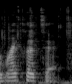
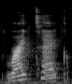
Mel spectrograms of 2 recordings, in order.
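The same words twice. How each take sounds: First: Ricotech said as "RYE-kuh-tek"; three-syllable pronunciation. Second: Ricotech said as "RYE-tek"; two-syllable pronunciation. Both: Shown as a demonstration. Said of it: "I think that's how you say it".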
